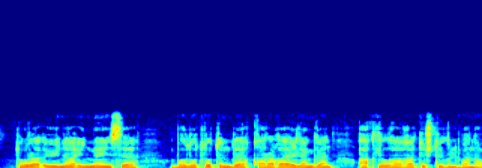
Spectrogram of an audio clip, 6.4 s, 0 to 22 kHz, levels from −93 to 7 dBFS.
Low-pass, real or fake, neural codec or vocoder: 7.2 kHz; real; none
